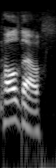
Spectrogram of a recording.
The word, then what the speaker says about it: Holdo: For one, Poe is going against his orders, and it's actually really nicely setting up how he treats Admiral Hordle. Oh, I can never say her name. – Holdo. – Thank you. I can never pronounce her name right.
